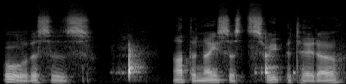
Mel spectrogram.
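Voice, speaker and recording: Chatty man, low voice. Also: unhurried, heavy background noise. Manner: relaxed and chatty, rambling with many fillers. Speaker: knife shop reviewer. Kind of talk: casual product review while chopping.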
